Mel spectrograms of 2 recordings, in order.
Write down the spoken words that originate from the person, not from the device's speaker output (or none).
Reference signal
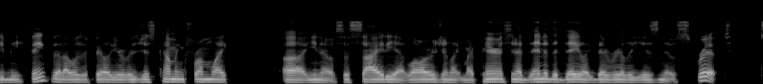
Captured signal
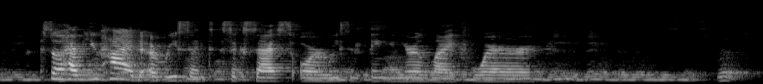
So, have you had a recent success or a recent thing in your life where,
